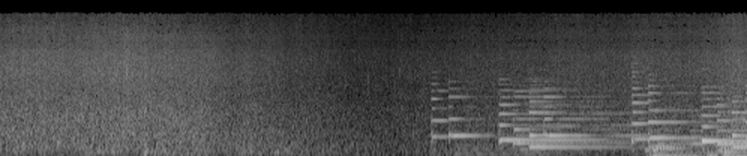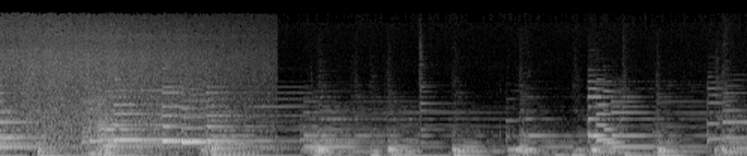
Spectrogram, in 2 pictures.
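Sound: sea waves and surf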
